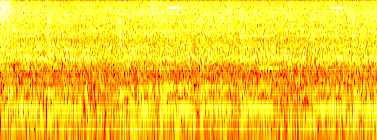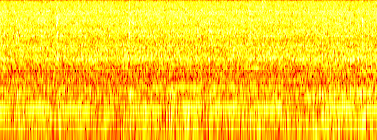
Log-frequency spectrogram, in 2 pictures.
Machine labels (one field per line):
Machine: slide rail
